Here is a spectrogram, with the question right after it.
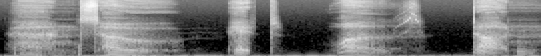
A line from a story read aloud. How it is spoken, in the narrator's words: Albus Dumbledore said, almost in a whisper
